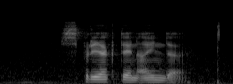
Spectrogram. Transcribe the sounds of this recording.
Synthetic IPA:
spriəktɛnɛjndə̰

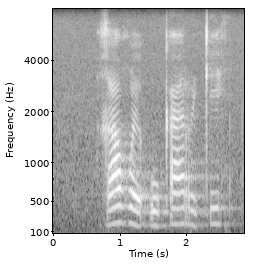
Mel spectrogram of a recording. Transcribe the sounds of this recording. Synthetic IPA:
ɣaɣwɛʊkʼarɪkʼɪ

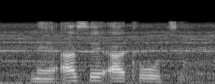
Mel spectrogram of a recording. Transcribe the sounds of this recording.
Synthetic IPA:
nɛʔasɪʔat͡ɬʼʊːt͡sʼɪ̰

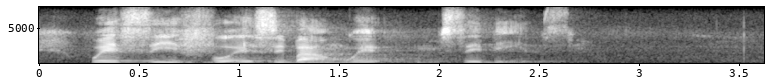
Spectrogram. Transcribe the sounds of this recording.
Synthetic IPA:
wesifɔesiɓaŋʱwɛum̩sɛɓeːnd͡zʱi

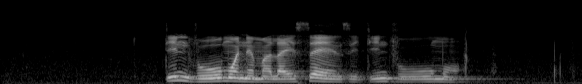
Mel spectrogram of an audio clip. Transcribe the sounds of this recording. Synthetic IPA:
tʼinvʱumɔnɛmalajisent͡sʼitʼinvʱuːmɔ

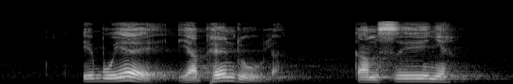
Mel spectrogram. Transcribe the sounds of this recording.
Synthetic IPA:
iɓujɛjapʰendʱula̰ | k̬ʼam̩siːɲa

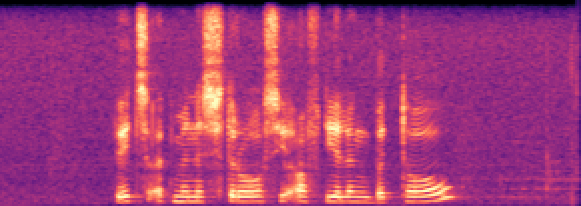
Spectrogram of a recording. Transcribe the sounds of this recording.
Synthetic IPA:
vɛtsɐ̰tmənəstrɑːsiʔɐfdiələŋbətɑːlˠ

